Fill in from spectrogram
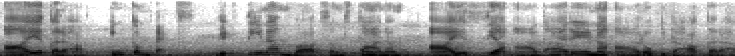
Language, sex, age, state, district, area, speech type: Sanskrit, female, 18-30, Kerala, Thrissur, urban, spontaneous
